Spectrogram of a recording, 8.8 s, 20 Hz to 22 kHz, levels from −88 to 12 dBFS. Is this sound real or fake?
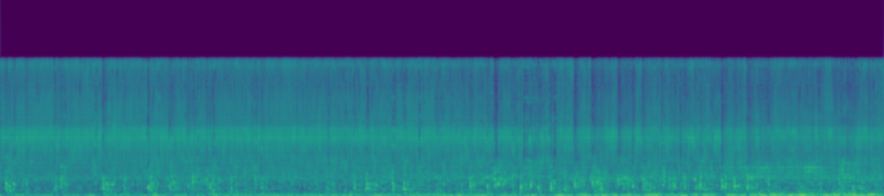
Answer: fake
